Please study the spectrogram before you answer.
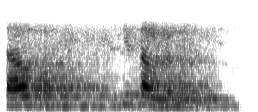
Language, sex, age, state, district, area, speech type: Maithili, female, 30-45, Bihar, Araria, rural, conversation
